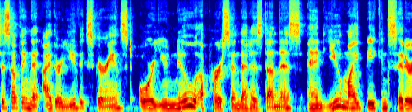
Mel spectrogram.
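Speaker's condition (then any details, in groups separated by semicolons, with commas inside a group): No condition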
